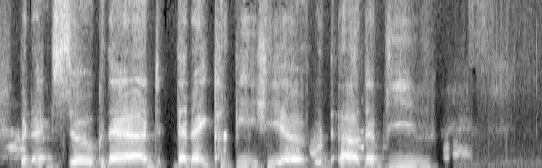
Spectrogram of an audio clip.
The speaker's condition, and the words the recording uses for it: Deafness. I would also share that I'm deaf and I communicate by speaking for myself, and I also communicate using sign language.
